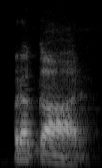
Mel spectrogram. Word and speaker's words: प्रकार: जैसे ये है देखो प्रकार। अब प्रकार में आप प्र को आप प्रोनाउंस करें, आप कॉमन सेंस लगा के बताएं कि ये प्रकार में र आधा है कि प आधा है?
